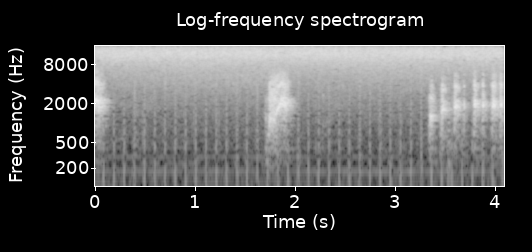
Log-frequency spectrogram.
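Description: A person imitates duck quacks with a duck call, as used by hunters to lure ducks in: two short quacking bursts, one near the middle and a rapid run of quacks at the end, over a steady low hum.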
